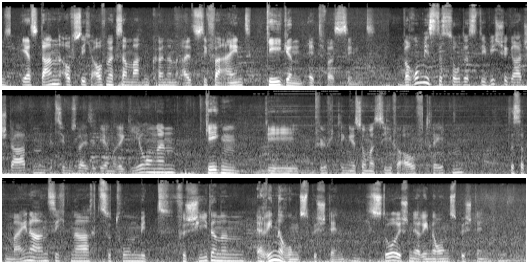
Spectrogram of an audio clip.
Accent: Austria; now in Budapest, Hungary; Ich bin Österreicher. Und ich lebe jetzt in Budapest schon seit fast 20 Jahren.

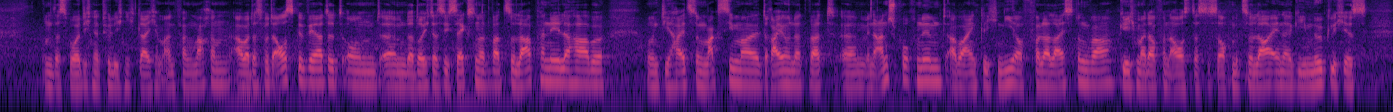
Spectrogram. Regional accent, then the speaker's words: Harz, Germany; born there; now in Hanover, Germany; Ich bin 30 Jahre alt. Ich komme gebürtig aus dem Harz und wohne jetzt seit ungefähr 7 Jahren hier in Hannover.

